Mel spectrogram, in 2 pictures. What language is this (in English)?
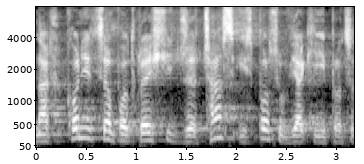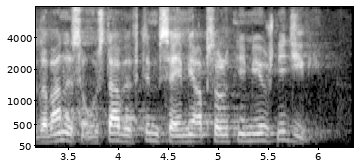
Polish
